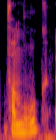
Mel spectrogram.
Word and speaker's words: Moog: Das klingt auf Deutsch, würde es mal doof klingen. Ne? Ich habe den Moog Sub 37. – Moog. – Ja. Ja, deshalb spricht man das halt immer so.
